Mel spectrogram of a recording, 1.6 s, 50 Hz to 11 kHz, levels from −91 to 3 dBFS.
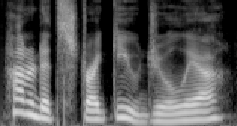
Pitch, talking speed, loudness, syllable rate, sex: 190 Hz, 230 wpm, -16 LUFS, 5.8 syllables/s, female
